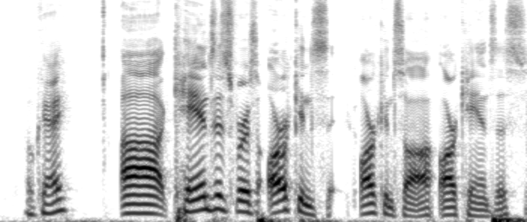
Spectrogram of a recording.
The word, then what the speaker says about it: Arkansas: Kansas is pronounced Kansas and then Arkansas is pronounced Arkansas not AR Kanas because they're both uh they're different tribes got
